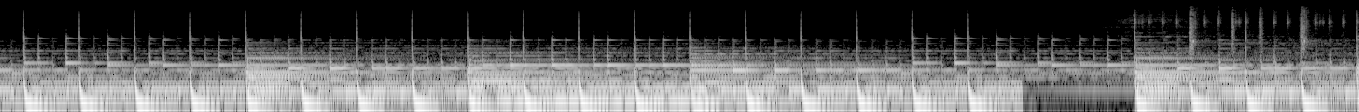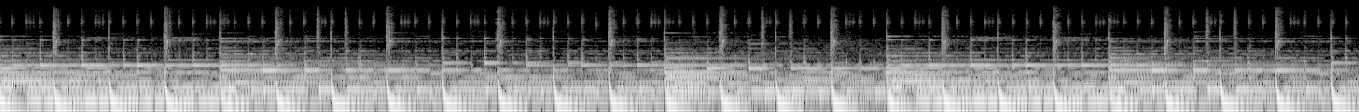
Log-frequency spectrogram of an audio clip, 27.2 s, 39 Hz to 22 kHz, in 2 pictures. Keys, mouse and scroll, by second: 16.0 right click, 18.7 right click, 22.2 right click.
